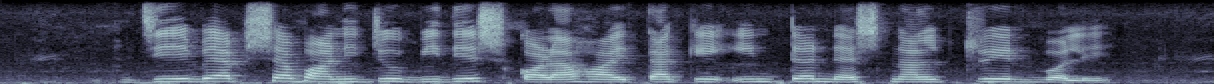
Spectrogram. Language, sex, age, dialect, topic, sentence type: Bengali, female, 36-40, Northern/Varendri, banking, statement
